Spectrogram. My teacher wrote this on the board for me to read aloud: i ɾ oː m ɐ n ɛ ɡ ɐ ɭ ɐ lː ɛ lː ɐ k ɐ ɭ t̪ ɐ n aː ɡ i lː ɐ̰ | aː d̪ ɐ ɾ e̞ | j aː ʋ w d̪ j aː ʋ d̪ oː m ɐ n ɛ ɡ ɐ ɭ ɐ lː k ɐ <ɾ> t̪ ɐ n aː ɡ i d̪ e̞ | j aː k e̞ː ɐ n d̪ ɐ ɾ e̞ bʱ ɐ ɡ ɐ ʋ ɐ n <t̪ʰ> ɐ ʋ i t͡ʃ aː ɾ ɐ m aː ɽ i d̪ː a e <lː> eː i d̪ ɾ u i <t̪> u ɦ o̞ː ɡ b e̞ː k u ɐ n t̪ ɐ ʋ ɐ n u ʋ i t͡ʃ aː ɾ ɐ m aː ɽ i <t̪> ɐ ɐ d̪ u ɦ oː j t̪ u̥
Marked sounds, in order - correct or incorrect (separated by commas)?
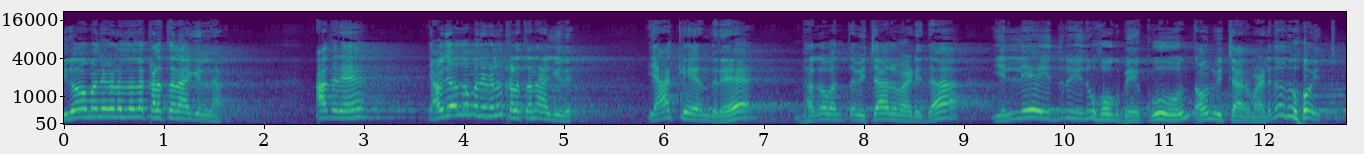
incorrect, incorrect, correct, incorrect, incorrect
